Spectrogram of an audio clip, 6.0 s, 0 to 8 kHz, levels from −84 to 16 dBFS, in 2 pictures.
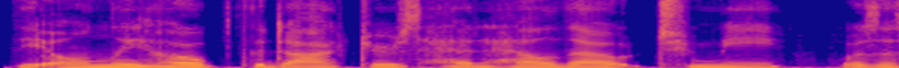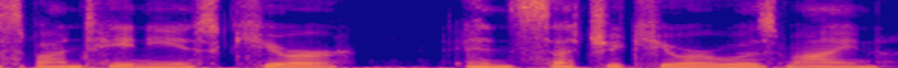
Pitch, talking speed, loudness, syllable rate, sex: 190 Hz, 200 wpm, -18 LUFS, 4.4 syllables/s, female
